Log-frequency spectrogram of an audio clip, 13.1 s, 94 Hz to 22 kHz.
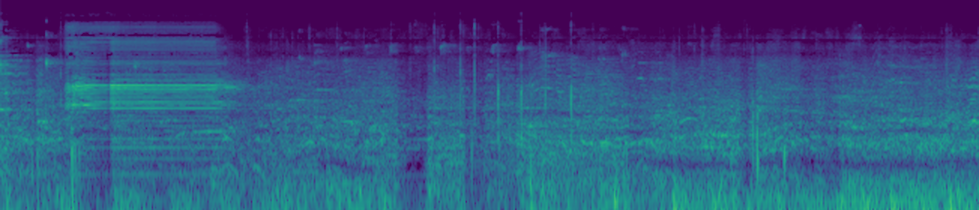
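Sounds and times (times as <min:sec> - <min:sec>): voices in gym: 0:00.0 - 0:13.0
scoreboard horn blast: 0:00.9 - 0:03.2.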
